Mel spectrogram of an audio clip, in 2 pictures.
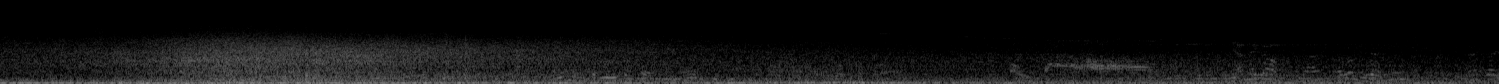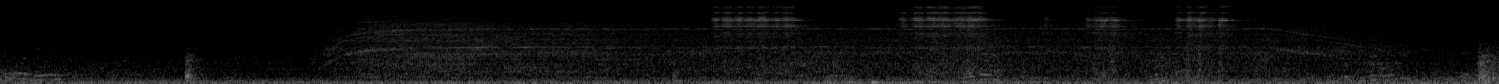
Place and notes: {"title": "leipzig lindenau, bahnhof lindenau, baustelle", "date": "2011-09-05 22:39:00", "description": "baustelle am bahnhof lindenau, baugeräusche, straszenbahn, keine züge.", "latitude": "51.33", "longitude": "12.32", "altitude": "116", "timezone": "Europe/Berlin"}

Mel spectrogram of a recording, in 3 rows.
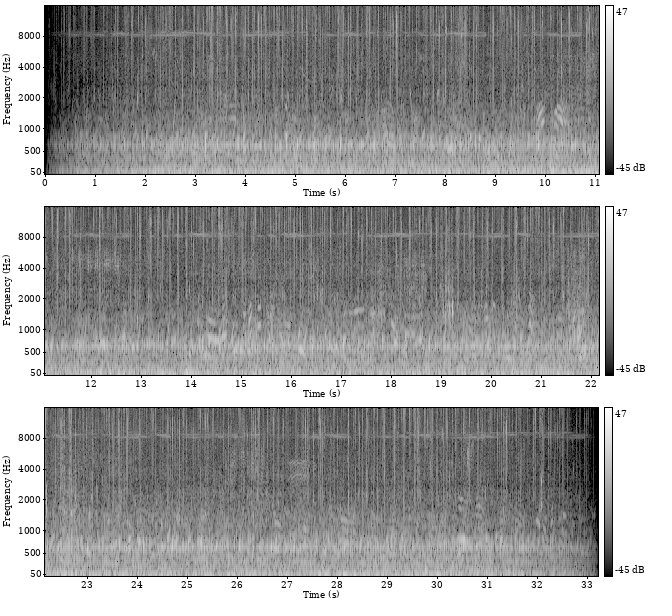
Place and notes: {"date": "2011-09-03 10:56:00", "description": "Pantelleria, Specchio di Venere Lake, the source", "latitude": "36.81", "longitude": "11.99", "altitude": "6", "timezone": "Europe/Rome"}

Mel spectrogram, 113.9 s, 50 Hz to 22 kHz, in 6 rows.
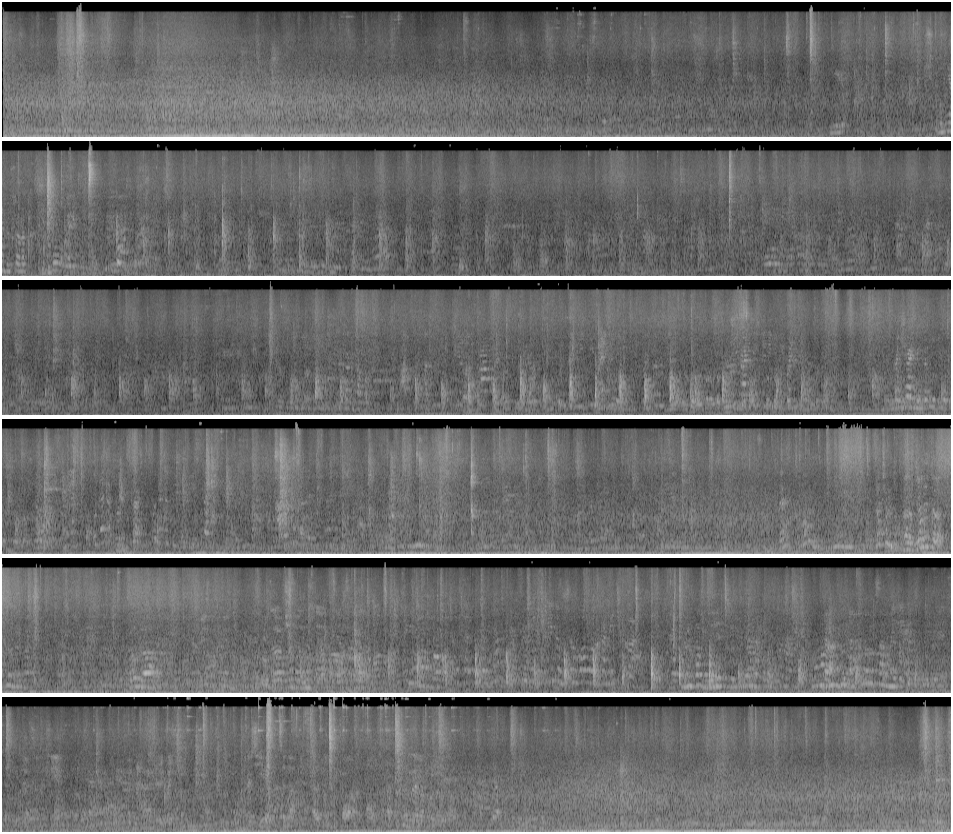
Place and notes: {"title": "Подземный переход, Барнаул, Алтайский край, Россия - Barnaul, underground crossing", "date": "2018-09-11 12:00:00", "description": "Walk through the underground crossing at the October square (Октябрьская площадь) in Barnaul. Voices in Russian, crowd sounds, traffic noise from above, ambience. Smooth loop.", "latitude": "53.35", "longitude": "83.77", "altitude": "193", "timezone": "GMT+1"}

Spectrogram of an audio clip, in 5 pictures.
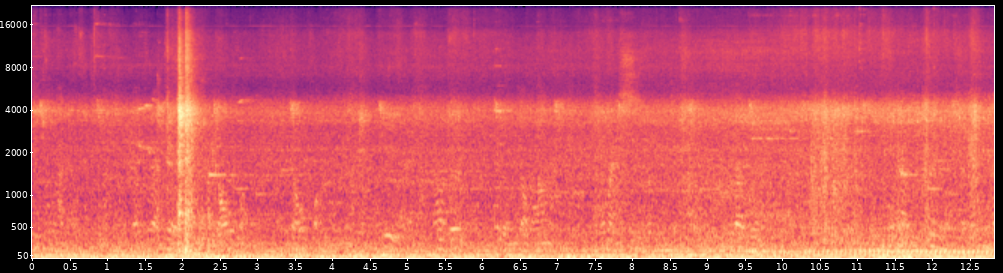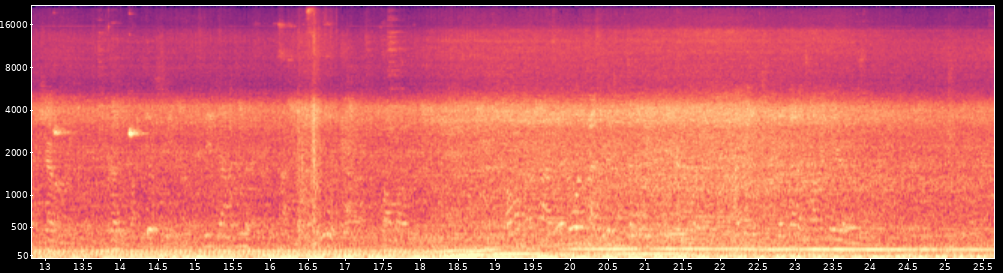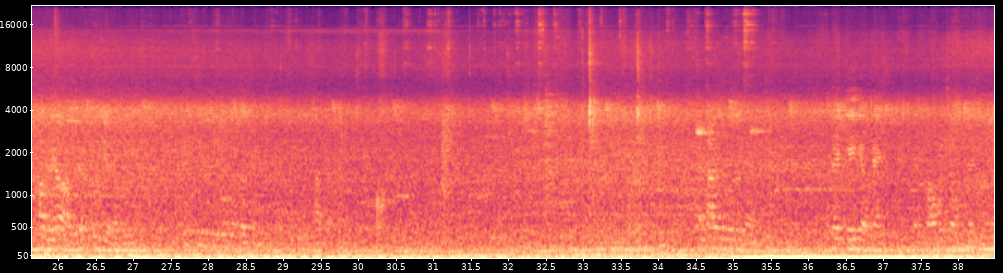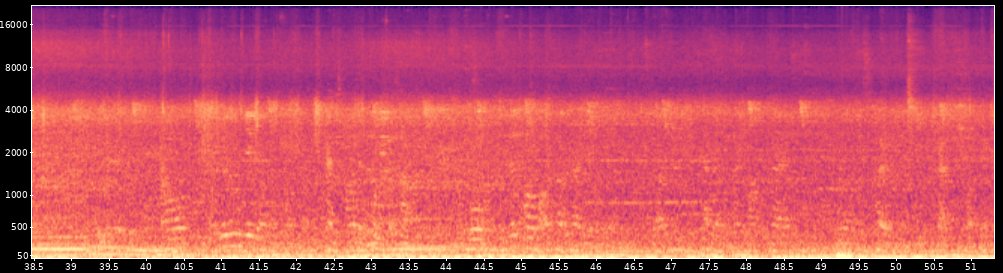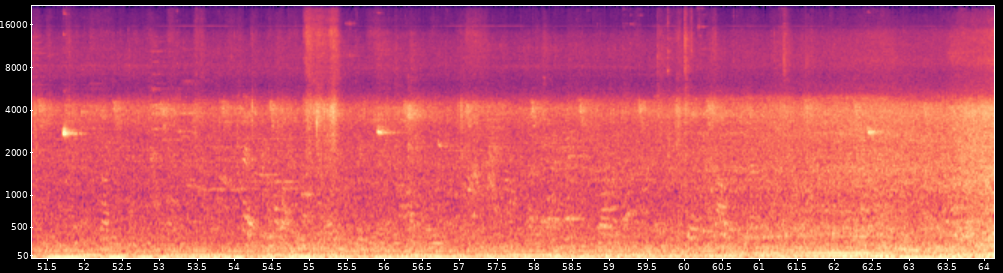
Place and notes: {"title": "Dabei Rd., Shilin Dist. - Small alley", "date": "2015-05-25 13:45:00", "description": "Small alley, in front of the Convenience store", "latitude": "25.09", "longitude": "121.53", "altitude": "13", "timezone": "Asia/Taipei"}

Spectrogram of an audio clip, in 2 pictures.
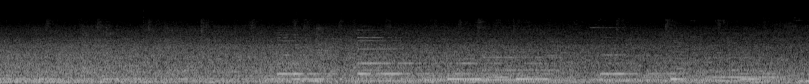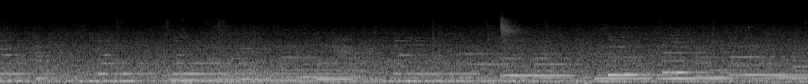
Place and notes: {"title": "Montreal: Guy-Concordia Metro - Guy-Concordia Metro", "date": "2009-01-03 13:00:00", "description": "equipment used: Zoom H2", "latitude": "45.50", "longitude": "-73.58", "altitude": "56", "timezone": "America/Montreal"}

